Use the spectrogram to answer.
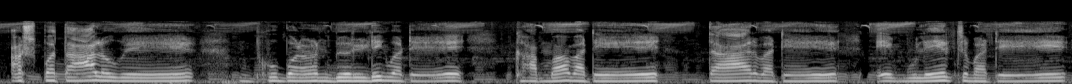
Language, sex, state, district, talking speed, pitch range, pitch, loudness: Bhojpuri, male, Uttar Pradesh, Deoria, 75 wpm, 145-165 Hz, 155 Hz, -19 LUFS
